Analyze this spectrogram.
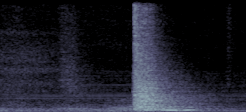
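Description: A glass bottle is set down on a metal table with a clunk.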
